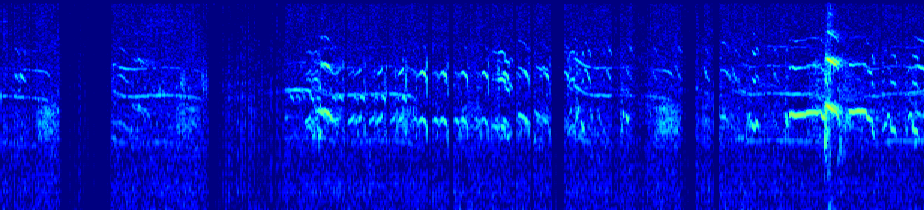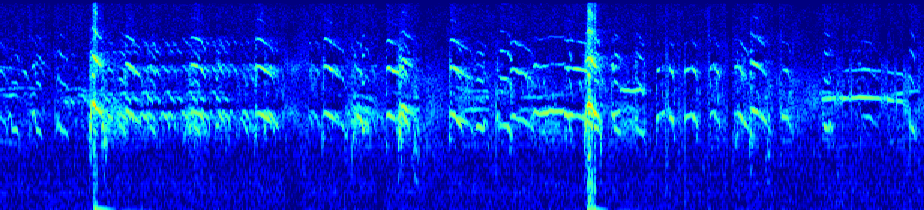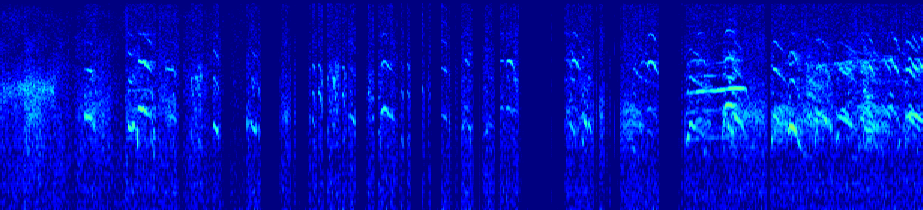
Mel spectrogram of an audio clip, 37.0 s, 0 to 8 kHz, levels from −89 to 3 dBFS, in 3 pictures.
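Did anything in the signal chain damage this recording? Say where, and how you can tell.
Yes. At the sample-format conversion stage, the whole clip is grainy. The grit tracks the sound and thickens as it gets quieter. The error sits only about 20 dB below the signal. This is likely low bit depth without dither: 8-bit rounding with no noise to decorrelate it.

In call processing, comfort noise replaces the background at 1.31 to 1.40 s, 31.76 to 32.15 s and 33.59 to 33.68 s. The real ambience turns flat and featureless, dropping about 12 dB at the first gap and about 25 dB at the last. Likely cause: discontinuous transmission.

Sound chopped by the voice detector is heard at 7.43 to 9.56 s, 16.10 to 18.92 s and 20.42 to 28.34 s. The sound keeps cutting in and out. The sender's detector likely toggled transmission repeatedly, and the receiver filled each gap with noise.

Sound dropped by the voice detector occurs at 13.01 to 13.04 s. 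A 30 ms piece of sound vanishes into steady noise, then returns. The detector likely judged that quiet fragment to be background and stopped sending. This happens over the G.722 call path, which carries nothing above 8 kHz.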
